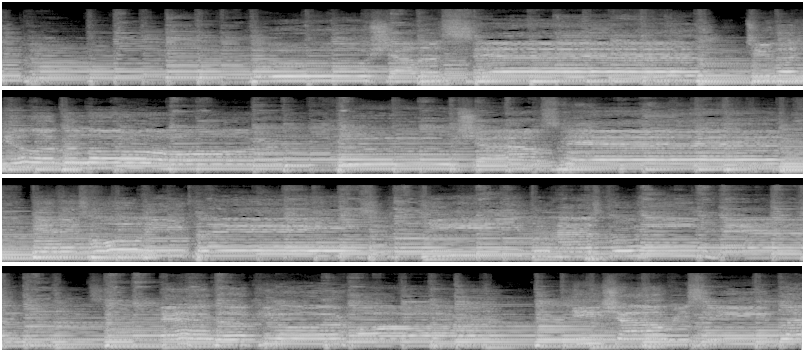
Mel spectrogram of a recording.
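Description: Steel-string acoustic guitar strummed in a slow worship song, with a man singing the melody over it in phrases.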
